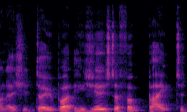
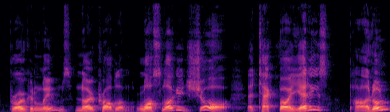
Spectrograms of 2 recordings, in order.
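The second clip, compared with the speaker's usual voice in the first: higher, louder radio announcer voice. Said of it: "I'll read in my best radio vo-, radio voice".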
